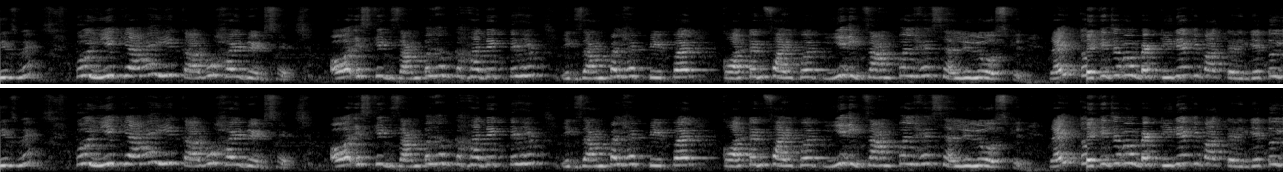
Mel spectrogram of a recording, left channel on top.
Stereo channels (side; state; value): both; identical; correlation 1.00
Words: में। तो ये क्या है, ये कार्बोहाइड्रेट्स है। और इसके एग्जाम्पल हम कहाँ देखते हैं, एग्जाम्पल है पेपर, कॉटन फाइबर, ये एग्जाम्पल है सेल्यूलोज के, राइट। तो लेकिन जब हम बैक्टीरिया की बात करेंगे तो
